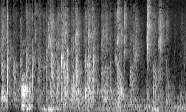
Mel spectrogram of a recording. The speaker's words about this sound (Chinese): 好，我们给神一个掌声。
